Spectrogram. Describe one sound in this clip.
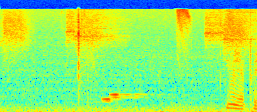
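A short electronic chime rings.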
